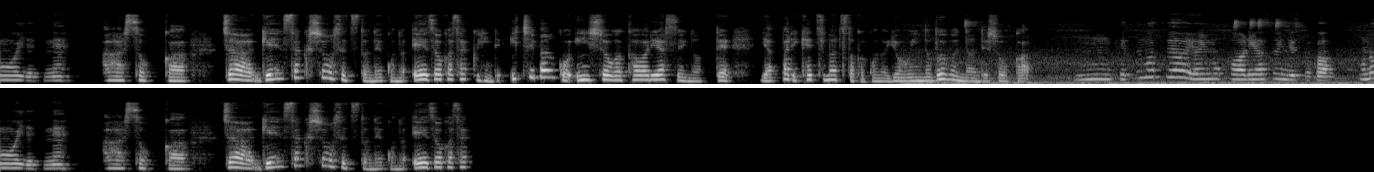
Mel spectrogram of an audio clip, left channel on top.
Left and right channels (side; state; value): right; drops out; at 4.7 s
